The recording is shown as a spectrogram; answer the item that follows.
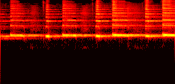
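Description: Solo recorder playing a fast passage of short, separated notes that move in small steps within a narrow high range.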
